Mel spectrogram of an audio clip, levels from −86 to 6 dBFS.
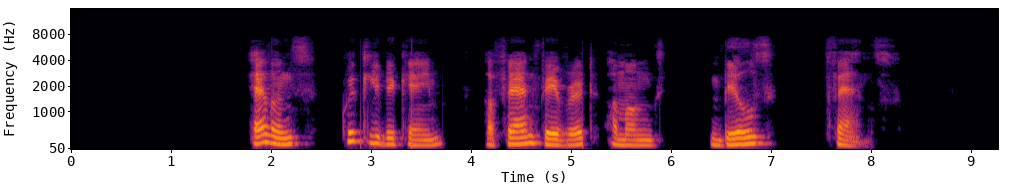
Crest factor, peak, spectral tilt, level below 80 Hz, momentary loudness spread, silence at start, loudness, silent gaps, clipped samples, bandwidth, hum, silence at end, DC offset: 20 dB; -2 dBFS; -7.5 dB/octave; -58 dBFS; 12 LU; 1.8 s; -20 LUFS; 2.46-2.71 s, 3.80-3.88 s, 3.99-4.11 s, 5.95-6.38 s, 7.06-7.52 s; under 0.1%; 7.4 kHz; none; 1.3 s; under 0.1%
